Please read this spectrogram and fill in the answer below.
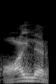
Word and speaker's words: Euler: Swiss scientist Leonard OA actually it is spelled as UL but Oiler so if you go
